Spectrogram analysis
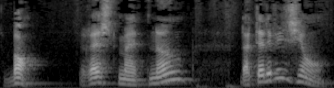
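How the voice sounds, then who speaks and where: An older man with a Swiss French accent answering interview questions in a measured, hesitant way, often restarting and correcting himself. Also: medium pitch, huge pitch swings, mellow, husky.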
